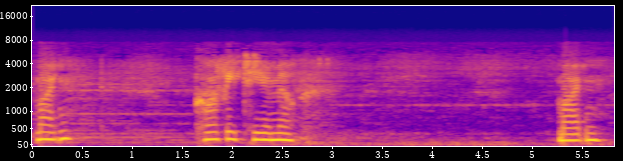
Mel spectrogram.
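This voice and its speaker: A woman's voice: medium pitch, level tone, measured pace, dull audio, music in the background, lightly acted. An actress playing an eager, chatty, apologetic housewife in a 1970s radio drama, rambling and hesitant as she repeats herself. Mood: curious, timid.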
